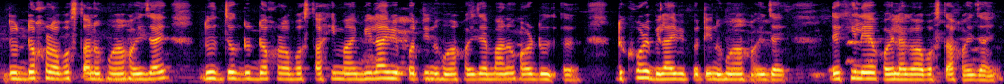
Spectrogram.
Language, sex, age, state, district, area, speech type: Assamese, female, 45-60, Assam, Udalguri, rural, spontaneous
